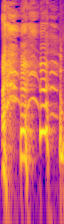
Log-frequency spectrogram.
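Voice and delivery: very high sudden laugh; high burst of laughter. Real, not acted. Laughing at his friend's fresh water joke, a high burst.

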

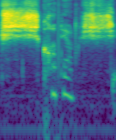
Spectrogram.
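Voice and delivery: soft unvoiced hush; shushing whisper. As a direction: whisper to calm him down.

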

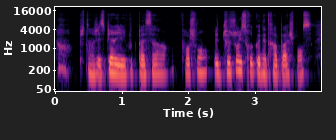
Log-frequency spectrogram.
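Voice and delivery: soft, hushed confession; hushed aside. Real, not acted. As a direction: drop the voice, embarrassed. Aside hoping boyfriend won't hear.

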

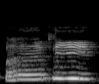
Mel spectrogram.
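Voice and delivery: high-pitched, loud, hammed-up wail; imitating a tearful, pleading meltdown; acted bawling. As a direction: gasp and sob the words out like a child crying to mom. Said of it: "I start bawling. I call my mom".

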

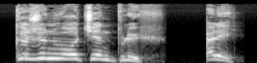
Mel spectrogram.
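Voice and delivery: very high, loud jovial urging; hearty dismissal. Acted. Shipowner releases the impatient young sailor, hearty dismissal. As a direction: shoo him off exuberantly. Shipowner shoos Dantès away.

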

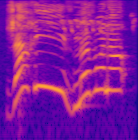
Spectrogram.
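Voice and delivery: high, eager little voice; excited. Acted. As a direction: chirp it out happily. The seed calls out.

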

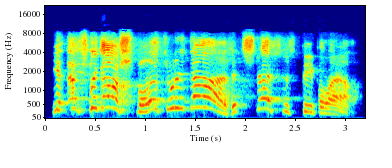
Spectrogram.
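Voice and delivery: high-pitched preacher's outburst; emphatic exclaiming. Acted. Preacher answering the stressed listener about the gospel, high emphatic exclaiming. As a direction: cry it out with pitch way up.

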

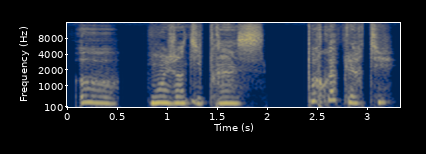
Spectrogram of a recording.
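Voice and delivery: high, slow tender frog voice; gentle little frog voice. Acted. Frog comforts weeping prince.

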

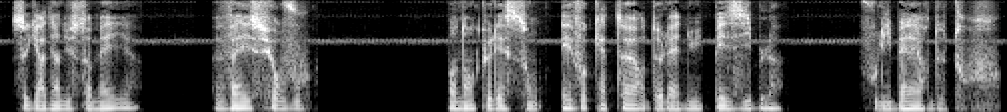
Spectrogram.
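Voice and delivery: ordinary talk

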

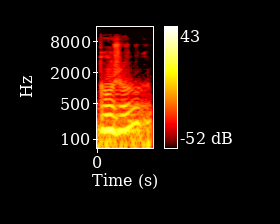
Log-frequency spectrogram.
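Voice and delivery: bonjour grave et doux, plus bas; voix douce et grave. A narrator's reading. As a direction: une voix grave et douce qui résonne dans la pierre. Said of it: "résonna une voix douce et grave". (voix douce et grave, posée)

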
